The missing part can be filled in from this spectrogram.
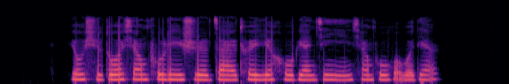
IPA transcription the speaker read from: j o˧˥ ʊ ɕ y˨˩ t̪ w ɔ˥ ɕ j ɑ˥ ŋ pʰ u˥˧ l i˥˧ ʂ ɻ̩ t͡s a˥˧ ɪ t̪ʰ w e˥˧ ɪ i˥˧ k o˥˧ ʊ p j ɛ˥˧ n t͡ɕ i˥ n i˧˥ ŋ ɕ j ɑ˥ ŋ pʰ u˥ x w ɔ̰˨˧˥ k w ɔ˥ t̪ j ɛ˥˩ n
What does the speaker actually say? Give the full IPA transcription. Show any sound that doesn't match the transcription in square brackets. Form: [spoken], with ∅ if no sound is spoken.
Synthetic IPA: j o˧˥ ʊ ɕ y˨˩ t̪ w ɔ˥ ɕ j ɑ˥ ŋ pʰ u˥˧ l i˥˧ ʂ ɻ̩ t͡s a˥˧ ɪ t̪ʰ w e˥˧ ɪ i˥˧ [x] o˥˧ ʊ p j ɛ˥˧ n t͡ɕ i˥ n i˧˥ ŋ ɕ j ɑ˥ ŋ pʰ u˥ x w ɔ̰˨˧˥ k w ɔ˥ t̪ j ɛ˥˩ n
